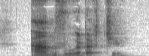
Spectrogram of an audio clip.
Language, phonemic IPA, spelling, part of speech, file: Dutch, /ˈaɱvurdərcə/, aanvoerdertje, noun, Nl-aanvoerdertje.ogg
- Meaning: diminutive of aanvoerder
